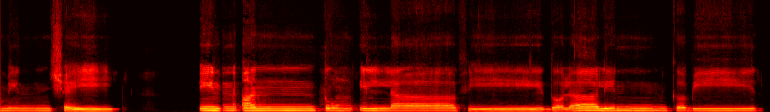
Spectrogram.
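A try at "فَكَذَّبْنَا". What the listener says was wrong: अना नज़ीर, और فکذبنا پہ زال کا جو مخرج ہے وہ زیڈ کی طرح ہو گیا تھا، فکذبنا کے بجائے فکذبنا ہو گیا تھا، ٹھیک ہے.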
